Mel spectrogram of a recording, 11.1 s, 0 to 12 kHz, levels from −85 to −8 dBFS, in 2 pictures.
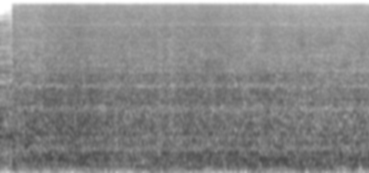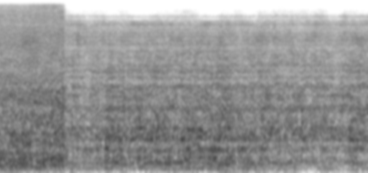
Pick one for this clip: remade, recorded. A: remade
